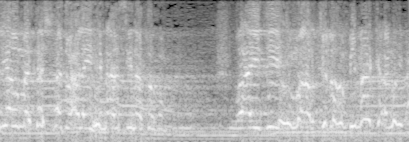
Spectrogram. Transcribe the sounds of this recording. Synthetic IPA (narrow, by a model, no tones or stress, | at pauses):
ljawmat̪aʃhad̪ʕalajhɪmʔalsɪnat̪ʊhʊm | waʔajd̪iːhɪmwaʔɑɾt̪ʊlʊhʊmbɪmaːkaːnuːɪ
